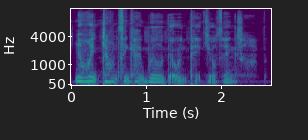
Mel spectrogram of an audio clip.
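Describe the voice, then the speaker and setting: A performer of unclear sex voicing a seductive villain lover in an intimate roleplay ASMR, teasing and protective, with a husky, breathy, often whispered voice. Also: medium pitch, moderate pace, a little mellow, heavily acted. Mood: playfully teasing.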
